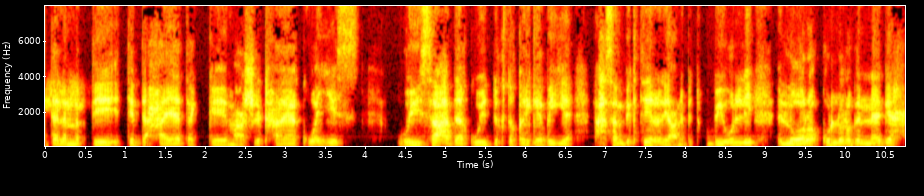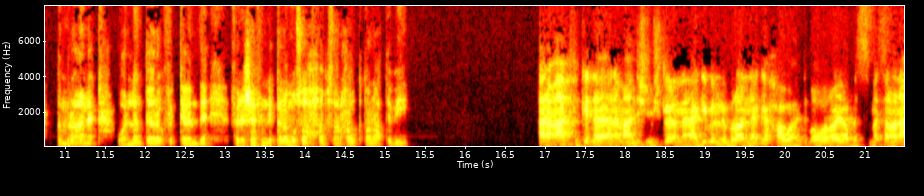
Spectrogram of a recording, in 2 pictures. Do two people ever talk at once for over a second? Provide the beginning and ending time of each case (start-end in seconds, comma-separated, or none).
none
